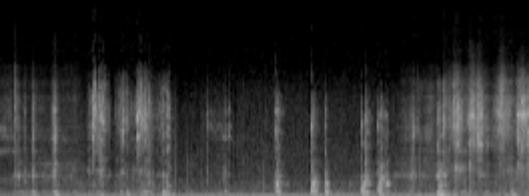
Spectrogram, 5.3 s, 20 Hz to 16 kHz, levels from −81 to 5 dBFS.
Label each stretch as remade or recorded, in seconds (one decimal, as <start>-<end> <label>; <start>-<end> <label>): 0.0-0.8 remade; 0.8-4.0 recorded; 4.0-5.3 remade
